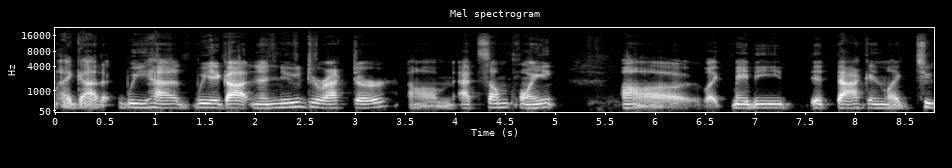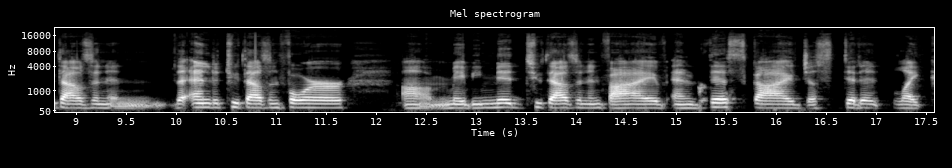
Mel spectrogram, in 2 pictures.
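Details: Adult woman who stutters, a covert stutterer for over 35 years, with word and part-word repetitions; stuttering.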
